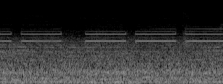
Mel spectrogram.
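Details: Old PC at power-on: long high beeps about half a second each with short gaps, repeating steadily; POST beep error, owner suspects motherboard problem.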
